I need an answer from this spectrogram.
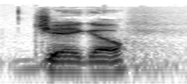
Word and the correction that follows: Django: Django. – I mispronounced his name.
